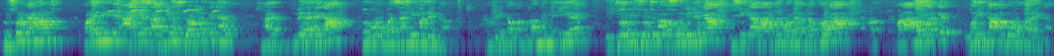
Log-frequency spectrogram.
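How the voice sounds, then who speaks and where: Speaking to a crowd, a high-voiced activist from Jharkhand, India, fires off one rhetorical question after another in a steady tone at a moderate pace. The room echoes heavily, the microphone sits at a distance, and a little noise can be heard.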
